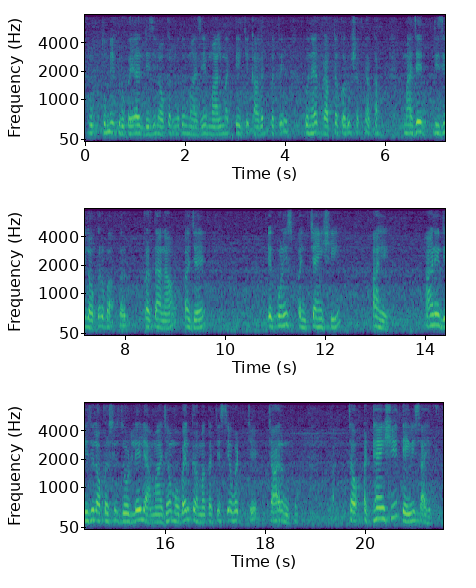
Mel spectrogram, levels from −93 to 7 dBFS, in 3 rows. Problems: none marked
